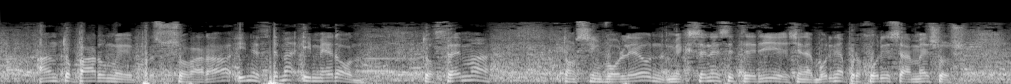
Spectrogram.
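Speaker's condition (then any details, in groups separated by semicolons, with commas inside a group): No condition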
